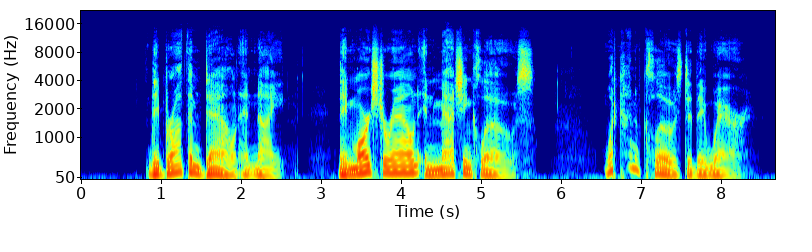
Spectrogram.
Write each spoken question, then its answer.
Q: What kind of clothes did they wear?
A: They wore matching clothes.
